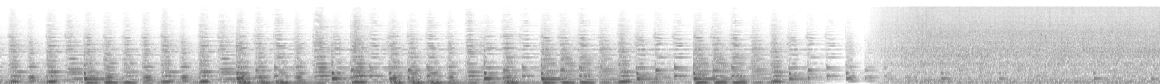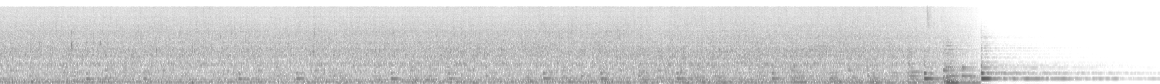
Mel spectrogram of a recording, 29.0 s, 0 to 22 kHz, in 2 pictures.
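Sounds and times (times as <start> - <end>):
waterfall spilling into pond: 11.0 - 26.7.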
